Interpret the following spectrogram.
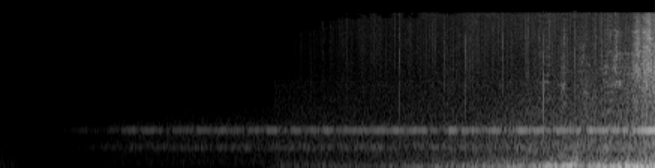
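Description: Near silence, then an electronic outro sound effect fades in: a steady held tone with a low rumble and whoosh beneath it, swelling louder toward the end.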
